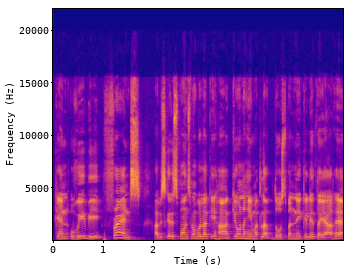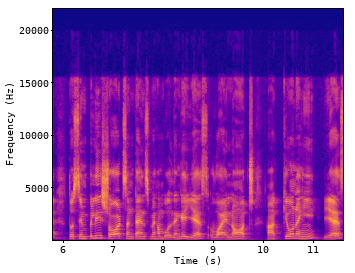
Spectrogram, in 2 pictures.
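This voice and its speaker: Young male tutor, fairly high voice, unhurried, drills phrases twice. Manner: explains in Hindi, repeats English phrases very slowly. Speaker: English teacher. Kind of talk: spoken English lesson.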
